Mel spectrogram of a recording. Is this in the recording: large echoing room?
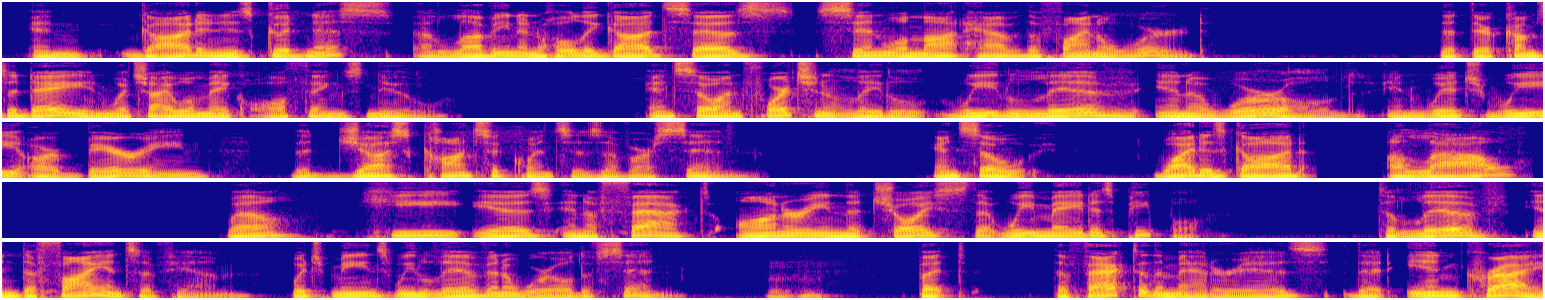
no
